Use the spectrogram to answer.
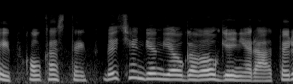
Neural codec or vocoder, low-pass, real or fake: none; 10.8 kHz; real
